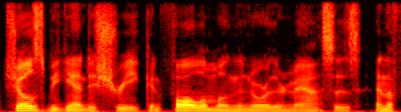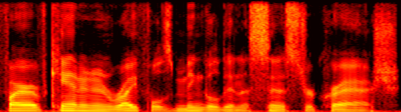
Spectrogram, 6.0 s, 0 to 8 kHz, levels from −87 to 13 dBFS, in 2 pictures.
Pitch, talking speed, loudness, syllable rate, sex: 100 Hz, 220 wpm, -19 LUFS, 5.3 syllables/s, male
